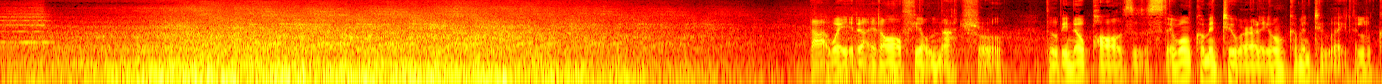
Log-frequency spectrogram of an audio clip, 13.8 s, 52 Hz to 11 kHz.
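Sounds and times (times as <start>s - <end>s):
train rumbling past as a theatre sound cue: 0.0s - 10.9s
speech: 8.1s - 13.8s.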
